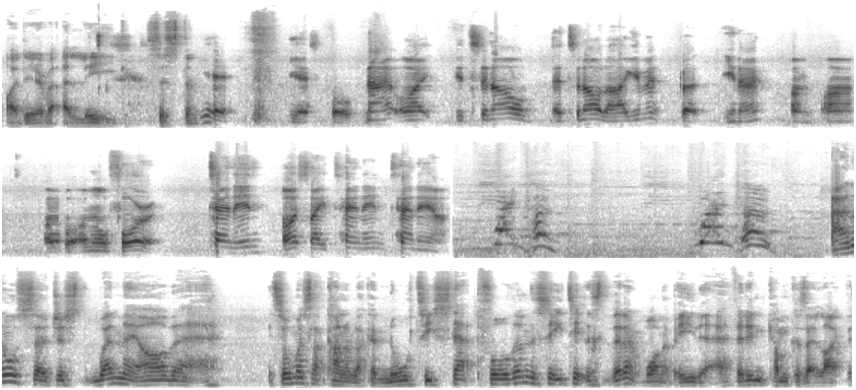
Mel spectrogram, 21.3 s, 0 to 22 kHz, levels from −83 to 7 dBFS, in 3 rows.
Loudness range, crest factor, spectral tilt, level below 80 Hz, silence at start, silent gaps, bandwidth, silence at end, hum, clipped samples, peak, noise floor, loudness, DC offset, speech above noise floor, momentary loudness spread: 4 LU; 18 dB; -2 dB/octave; -64 dBFS; 0.05 s; none; 16.5 kHz; 0 s; none; under 0.1%; -4 dBFS; -43 dBFS; -22 LUFS; under 0.1%; 20 dB; 7 LU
